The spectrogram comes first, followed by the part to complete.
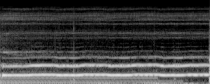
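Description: Background song: a singer holds one long, steady hummed note over soft accompaniment.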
